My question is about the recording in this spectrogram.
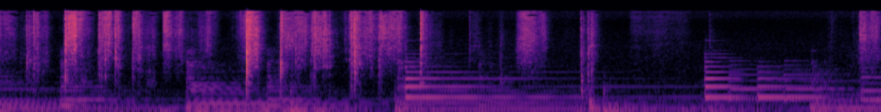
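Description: Tarot cards are shuffled and drawn in soft, papery riffles and a few brief flicks, faint beneath sustained, gentle musical tones.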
